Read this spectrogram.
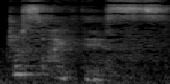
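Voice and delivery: soft unvoiced whisper; whispered demonstration to the children. Shown as a demonstration. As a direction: hush it as you show the cocoon. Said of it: "around and around".

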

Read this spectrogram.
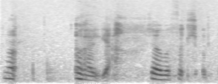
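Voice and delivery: ordinary delivery

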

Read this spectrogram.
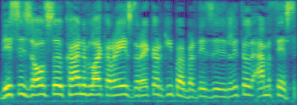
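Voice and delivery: usual speaking voice

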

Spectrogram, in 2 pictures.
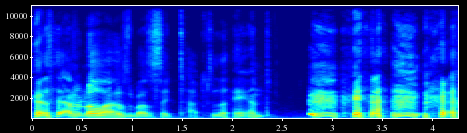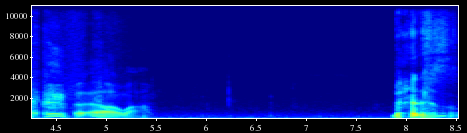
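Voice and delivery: laughing hard mid-sentence. Real, not acted. Reacting to the video, bursting into laughter. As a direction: crack up while saying it.

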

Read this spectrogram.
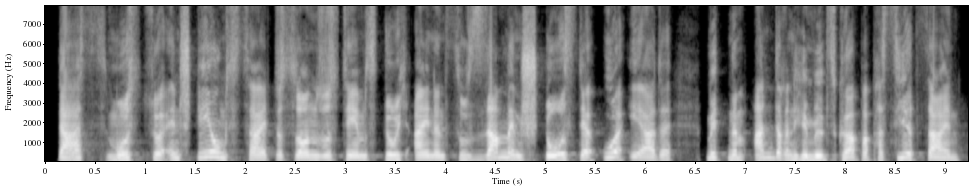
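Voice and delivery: ordinary talk, nothing marked

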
